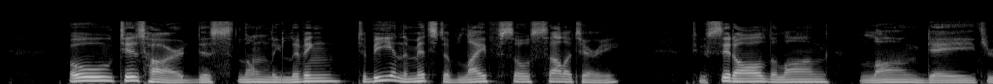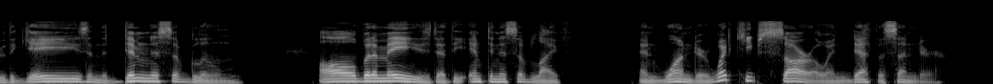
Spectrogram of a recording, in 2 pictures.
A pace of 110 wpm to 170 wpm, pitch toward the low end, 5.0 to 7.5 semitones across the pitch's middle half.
Yes: average, 140 wpm; low, 115 Hz; wide, 5.5 semitones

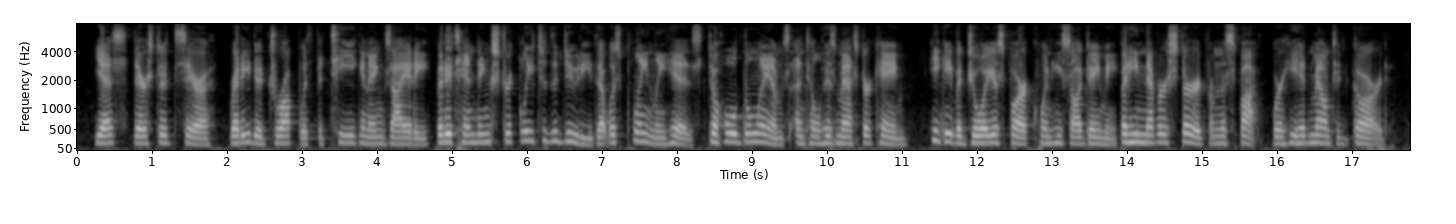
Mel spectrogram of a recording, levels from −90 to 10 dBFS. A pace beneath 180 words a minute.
Yes: average, 170 wpm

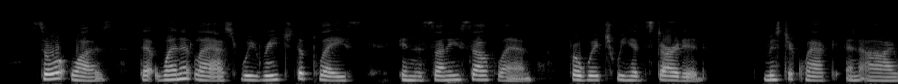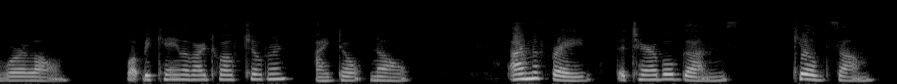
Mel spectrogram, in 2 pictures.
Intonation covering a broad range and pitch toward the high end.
No: average, 3.4 semitones; high, 205 Hz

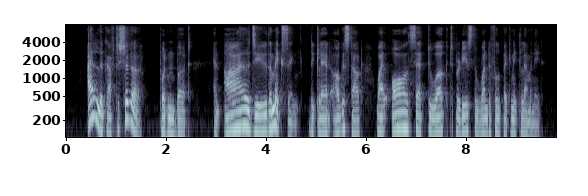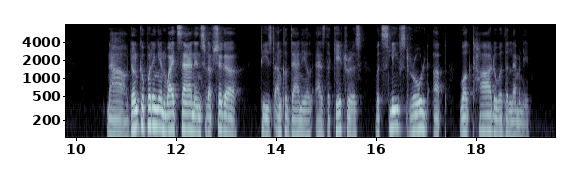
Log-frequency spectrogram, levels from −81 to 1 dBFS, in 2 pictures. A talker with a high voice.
No: low, 115 Hz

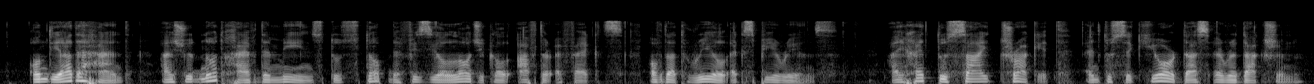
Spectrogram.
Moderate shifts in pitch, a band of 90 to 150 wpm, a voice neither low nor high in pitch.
No: average, 3.7 semitones; average, 140 wpm; low, 110 Hz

